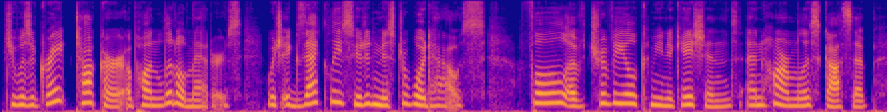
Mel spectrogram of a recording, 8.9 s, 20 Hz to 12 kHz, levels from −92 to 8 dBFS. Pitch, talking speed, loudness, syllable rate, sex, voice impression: 240 Hz, 135 wpm, -16 LUFS, 4.6 syllables/s, female, feminine, adult-like, tensed, powerful, bright, clear, intellectual, friendly, lively, slightly sharp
